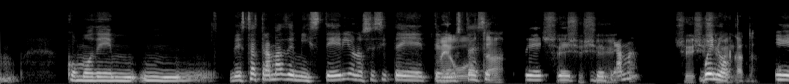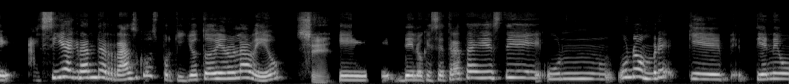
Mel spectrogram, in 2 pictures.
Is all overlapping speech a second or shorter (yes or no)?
no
